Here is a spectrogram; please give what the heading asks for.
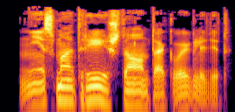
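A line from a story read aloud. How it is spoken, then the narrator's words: Quiet. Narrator (Russian): тихонько сказал мне Юрий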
